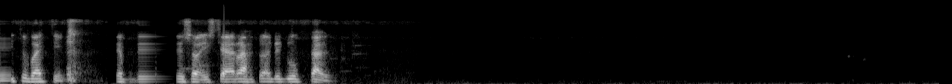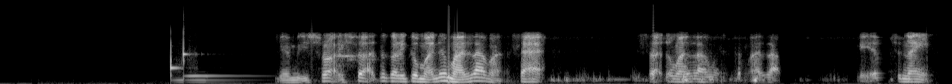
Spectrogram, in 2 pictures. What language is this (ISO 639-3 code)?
msa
